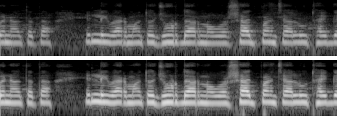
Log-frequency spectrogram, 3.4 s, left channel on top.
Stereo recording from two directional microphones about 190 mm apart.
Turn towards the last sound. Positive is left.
turn(degrees=-35)  # may be behind; listen again after turning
